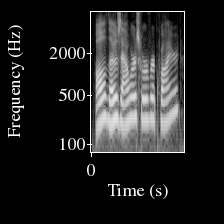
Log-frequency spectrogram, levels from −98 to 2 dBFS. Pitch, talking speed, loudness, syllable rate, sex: 225 Hz, 160 wpm, -15 LUFS, 5.4 syllables/s, female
